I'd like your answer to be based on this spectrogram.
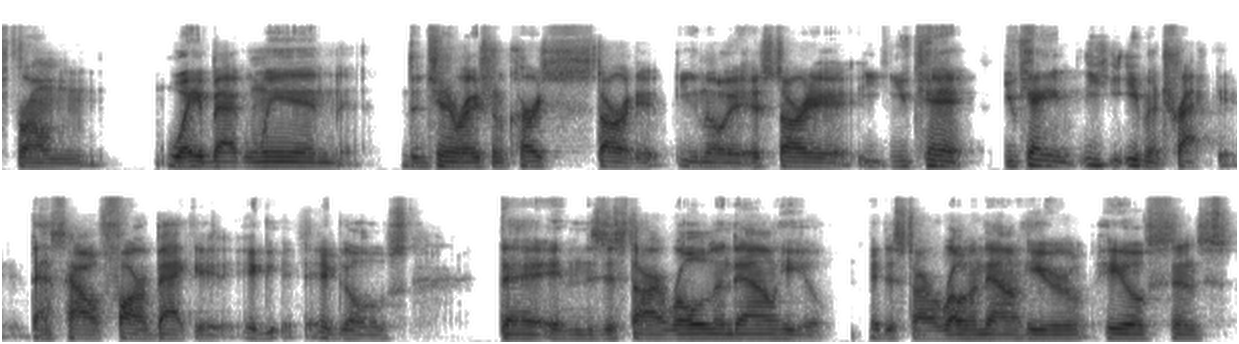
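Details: Adult man who says he stutters and that everybody sees or hears it; stuttering.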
